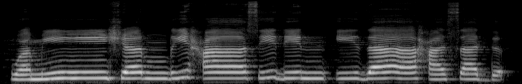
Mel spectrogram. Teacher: da ini berharokat fathah tetapi karena diwakafkan jadinya berharakat Sukun dan cara membacanya dipantulkan dengan pantulan yang kuat ataupun dengan pantulan yang besar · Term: qolqolah kubro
